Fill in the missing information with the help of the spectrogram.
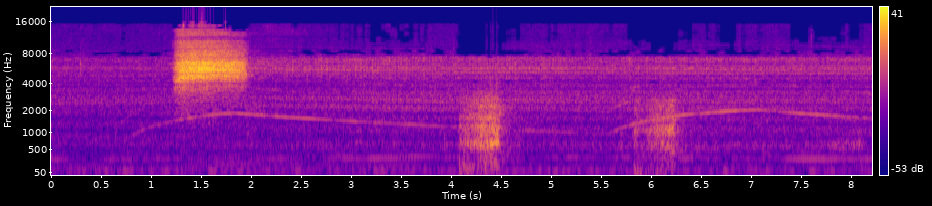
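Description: Emergency siren wailing, rising then slowly falling in pitch twice. It is broken by short loud bursts of noise, the loudest a high hiss about a second in.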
